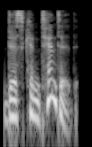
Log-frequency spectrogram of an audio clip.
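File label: "discontented", English, British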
